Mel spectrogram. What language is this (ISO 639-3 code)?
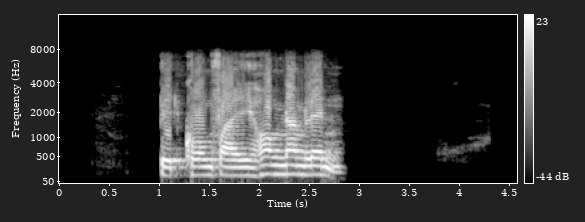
tha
